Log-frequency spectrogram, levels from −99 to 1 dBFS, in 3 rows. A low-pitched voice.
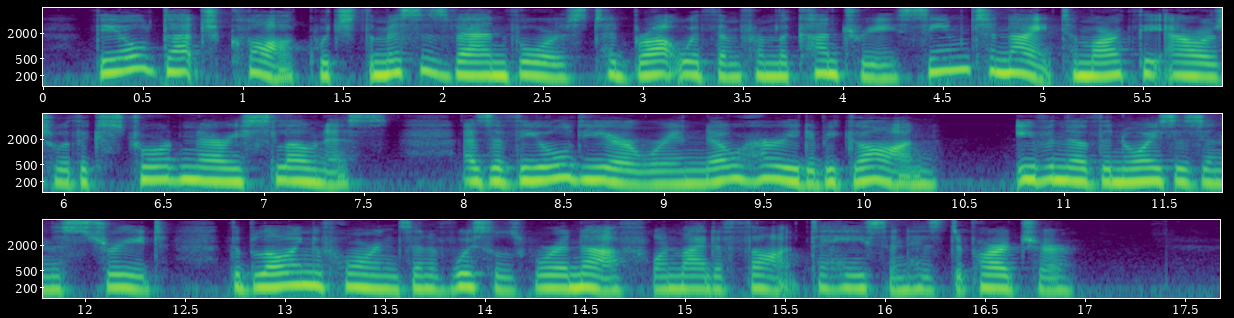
No: high, 205 Hz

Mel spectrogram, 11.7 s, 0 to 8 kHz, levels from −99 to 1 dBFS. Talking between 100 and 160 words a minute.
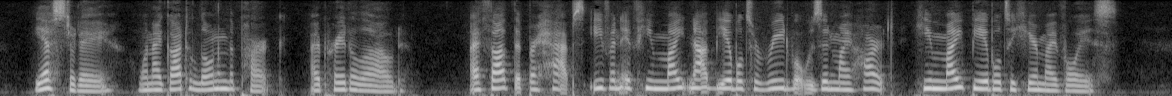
No: average, 190 wpm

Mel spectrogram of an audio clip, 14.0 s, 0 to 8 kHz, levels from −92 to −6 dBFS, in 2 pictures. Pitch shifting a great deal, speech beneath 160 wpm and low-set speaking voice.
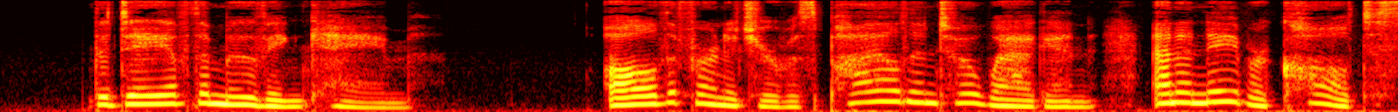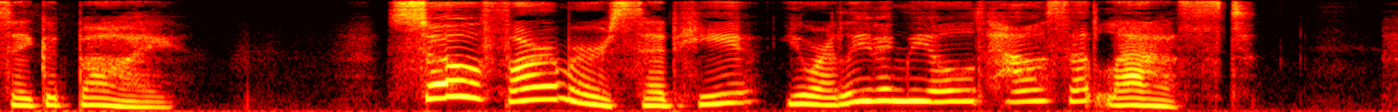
No: wide, 7.7 semitones; average, 145 wpm; high, 220 Hz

